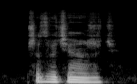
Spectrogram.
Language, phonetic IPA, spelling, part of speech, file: Polish, [ˌpʃɛzvɨˈt͡ɕɛ̃w̃ʒɨt͡ɕ], przezwyciężyć, verb, LL-Q809 (pol)-przezwyciężyć.wav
